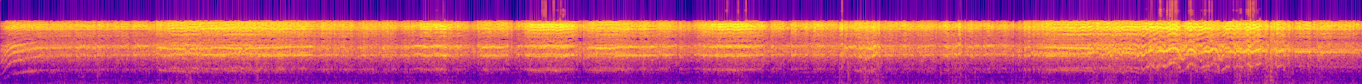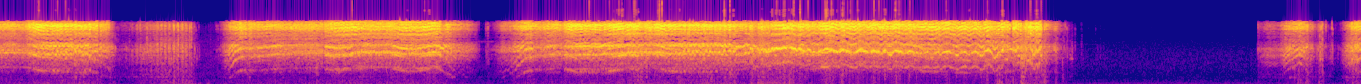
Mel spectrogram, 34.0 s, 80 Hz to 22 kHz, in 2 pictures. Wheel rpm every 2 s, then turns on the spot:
180, 210, 210, 210, 210, 210, 210, 220, 220, 50, 200, 140, 210, 230, 210, 20, 40.
18-20 30-32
